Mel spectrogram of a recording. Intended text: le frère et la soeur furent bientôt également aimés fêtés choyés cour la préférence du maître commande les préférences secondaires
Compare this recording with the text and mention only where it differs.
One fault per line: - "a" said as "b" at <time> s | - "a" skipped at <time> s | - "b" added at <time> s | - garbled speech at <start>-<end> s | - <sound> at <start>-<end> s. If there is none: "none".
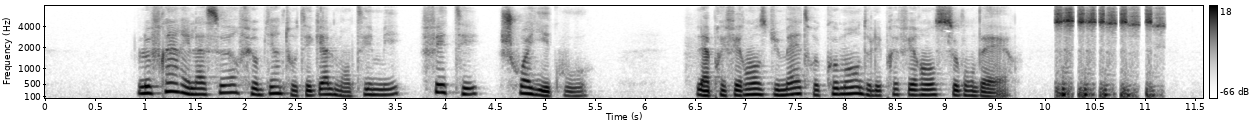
- laugh at 10.1-11.2 s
